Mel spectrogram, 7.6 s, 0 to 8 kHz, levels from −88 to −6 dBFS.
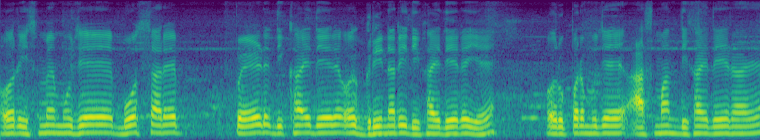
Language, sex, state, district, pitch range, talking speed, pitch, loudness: Hindi, male, Maharashtra, Mumbai Suburban, 150-165 Hz, 180 wpm, 155 Hz, -17 LUFS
